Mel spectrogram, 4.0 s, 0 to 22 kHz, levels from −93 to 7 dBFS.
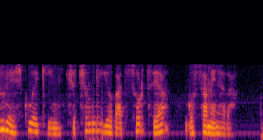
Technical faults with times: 1.30-1.54 packet loss with pitch repetition

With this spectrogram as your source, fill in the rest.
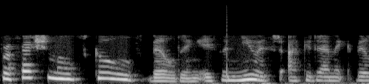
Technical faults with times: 0.00-3.70 clock drift between sender and receiver
0.12-3.19 repeated timing corrections
2.27 block of digital silence

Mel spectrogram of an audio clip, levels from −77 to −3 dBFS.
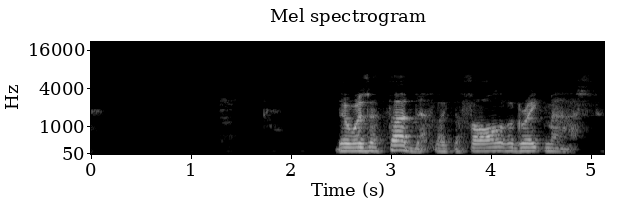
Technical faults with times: none

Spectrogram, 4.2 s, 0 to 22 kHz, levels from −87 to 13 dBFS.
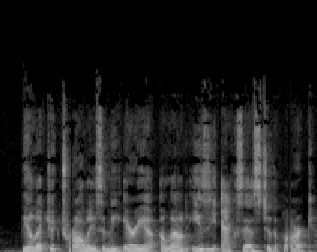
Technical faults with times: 0.94-0.97 gap at a join of encoded pieces
3.84-3.88 gap at a join of encoded pieces

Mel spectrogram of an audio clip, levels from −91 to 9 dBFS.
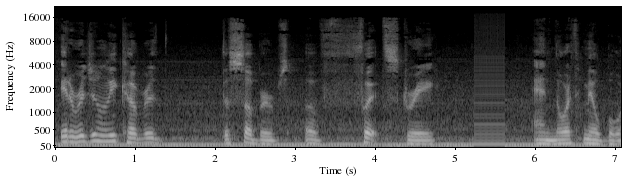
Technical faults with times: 5.24-5.62 system hang loop

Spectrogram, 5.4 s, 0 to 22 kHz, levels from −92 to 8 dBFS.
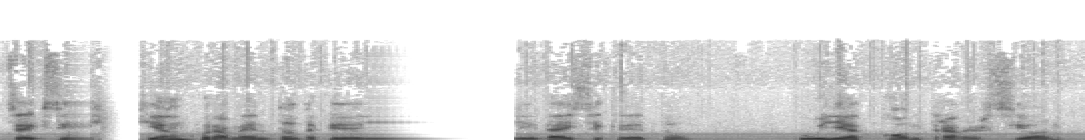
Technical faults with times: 0.33-0.70 call audio freeze
0.85-0.88 short stall from a late packet
1.84-2.58 call audio freeze

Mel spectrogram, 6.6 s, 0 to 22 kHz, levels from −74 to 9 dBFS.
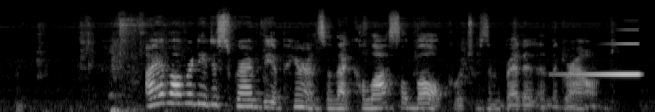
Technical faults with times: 5.49-6.44 loudspeaker feedback squeal

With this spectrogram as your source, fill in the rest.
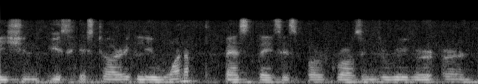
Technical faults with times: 0.00-4.78 Opus voice compression

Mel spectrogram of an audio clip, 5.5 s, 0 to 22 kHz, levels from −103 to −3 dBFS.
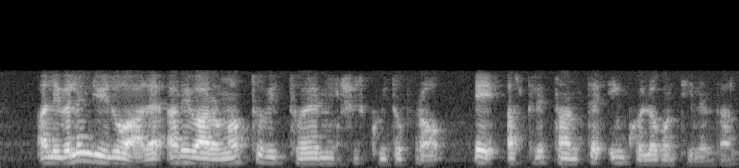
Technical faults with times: none

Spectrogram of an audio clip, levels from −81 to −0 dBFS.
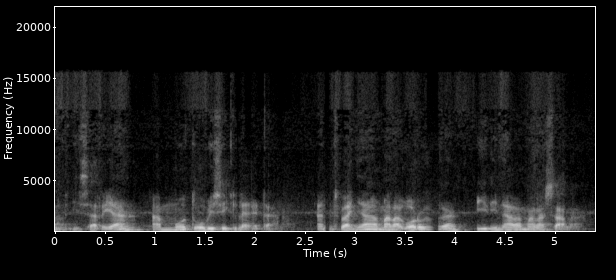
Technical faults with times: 1.81-2.29 short stall from a late packet
2.69-2.76 short stall from a late packet
3.71-3.85 call audio freeze

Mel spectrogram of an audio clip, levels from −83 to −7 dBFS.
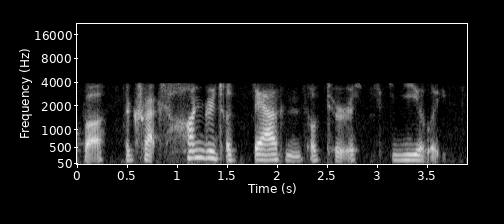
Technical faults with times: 0.00-3.90 AMR narrowband mobile codec

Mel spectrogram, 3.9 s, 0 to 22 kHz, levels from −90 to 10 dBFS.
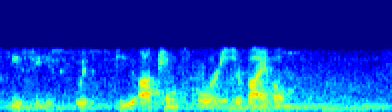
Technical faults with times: none

